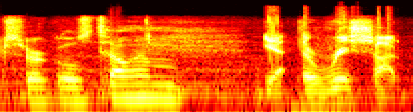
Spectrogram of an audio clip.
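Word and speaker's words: Richat: The rishot. R I C H A T. It's worth mentioning that. Yeah. In the first couple uh I just want to say it's Rishot. I used to call it Rickot.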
